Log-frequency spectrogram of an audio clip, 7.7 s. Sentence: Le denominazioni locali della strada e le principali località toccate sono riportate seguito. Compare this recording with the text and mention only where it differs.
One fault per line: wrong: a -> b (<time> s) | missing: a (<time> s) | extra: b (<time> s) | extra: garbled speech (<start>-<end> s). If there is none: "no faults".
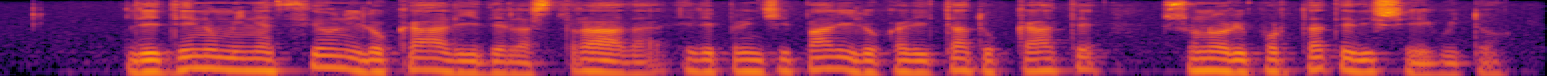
extra: di (6.8 s)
